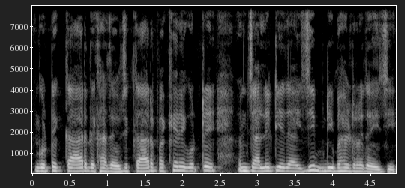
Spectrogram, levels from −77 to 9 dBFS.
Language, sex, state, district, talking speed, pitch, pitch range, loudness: Odia, male, Odisha, Nuapada, 150 wpm, 165 Hz, 155-175 Hz, -14 LUFS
